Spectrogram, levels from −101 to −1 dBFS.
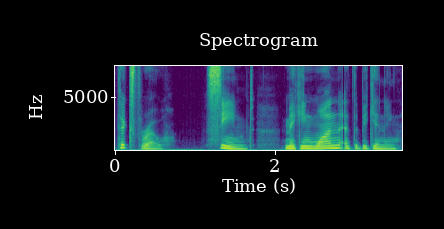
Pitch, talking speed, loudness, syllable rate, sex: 195 Hz, 115 wpm, -19 LUFS, 4.8 syllables/s, female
